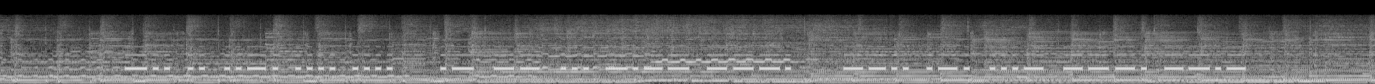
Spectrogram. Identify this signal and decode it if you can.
Morse code (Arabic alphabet), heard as a keyed tone, hand-sent with a bug key, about 21 wpm, 740 Hz. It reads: ديفحح امسظز ذرضزق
